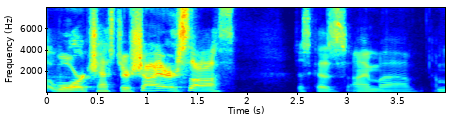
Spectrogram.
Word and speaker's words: Worcestershire: Just, Wash your sister sauce. I call it Worcestershire sauce, just because I'm a little crazy.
